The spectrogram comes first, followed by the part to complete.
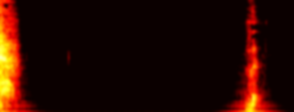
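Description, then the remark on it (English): Two short, separate coughs from a man, one sharp and loud at the start, then a softer, lower one a few seconds later, with silence in between. “I thought he was deliberately coughing.”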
